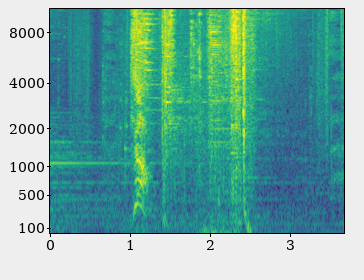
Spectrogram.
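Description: An axe whirs back and lands in a hand with a heavy thud.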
